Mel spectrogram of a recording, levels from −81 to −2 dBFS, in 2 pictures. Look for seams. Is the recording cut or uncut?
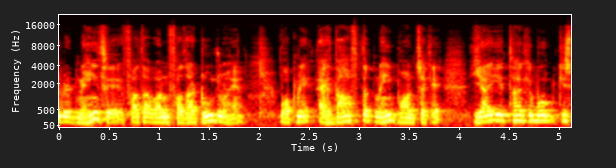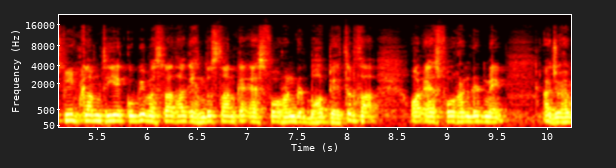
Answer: uncut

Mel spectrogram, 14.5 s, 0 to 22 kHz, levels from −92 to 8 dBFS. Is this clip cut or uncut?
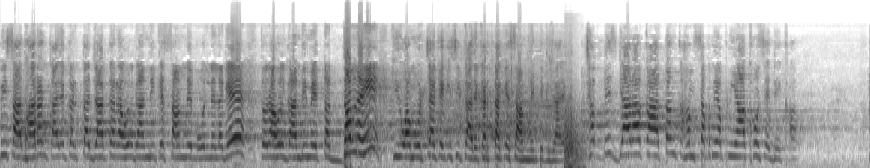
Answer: cut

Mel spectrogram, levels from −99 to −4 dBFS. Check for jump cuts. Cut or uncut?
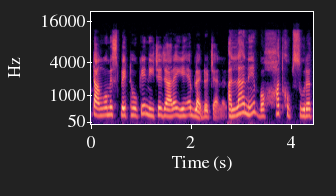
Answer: cut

